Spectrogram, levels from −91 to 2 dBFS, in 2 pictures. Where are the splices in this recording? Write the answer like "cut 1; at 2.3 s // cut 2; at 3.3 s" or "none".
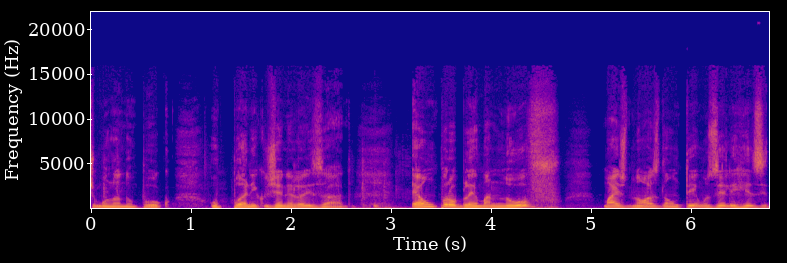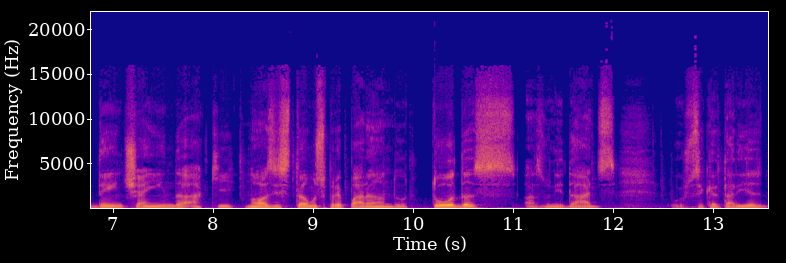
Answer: cut 1; at 8.3 s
